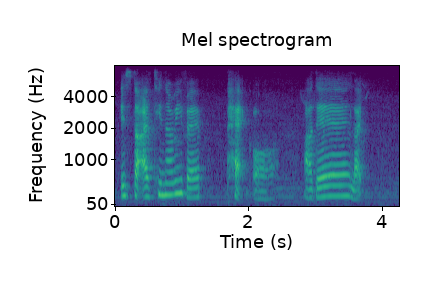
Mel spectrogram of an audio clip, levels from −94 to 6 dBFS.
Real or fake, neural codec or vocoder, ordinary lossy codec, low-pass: real; none; Opus, 24 kbps; 7.2 kHz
